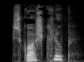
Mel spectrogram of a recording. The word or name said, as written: squashklub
